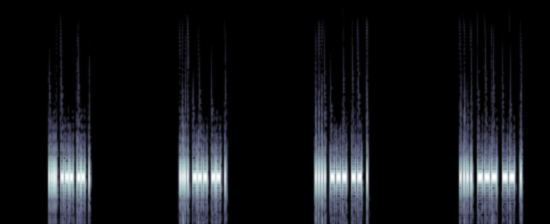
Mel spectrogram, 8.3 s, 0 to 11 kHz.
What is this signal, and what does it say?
Morse code, heard as a keyed tone, about 61 wpm, 700 Hz. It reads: HOME HOME HOME HOME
